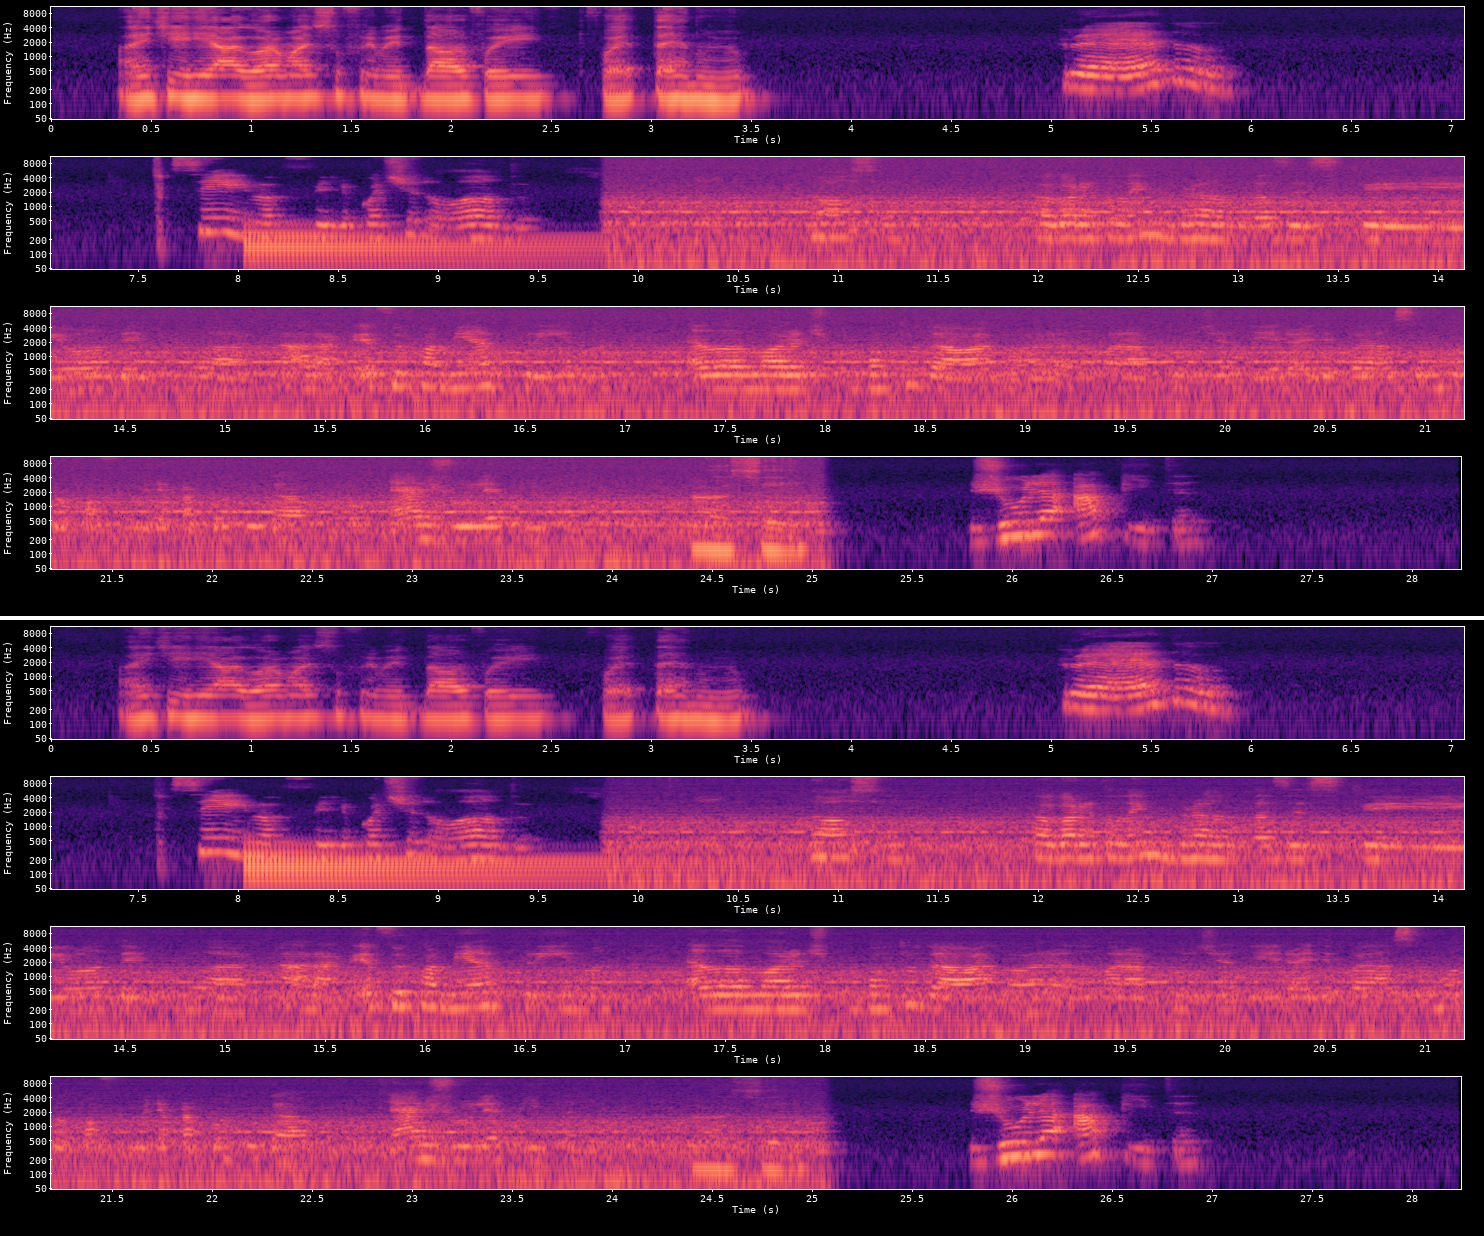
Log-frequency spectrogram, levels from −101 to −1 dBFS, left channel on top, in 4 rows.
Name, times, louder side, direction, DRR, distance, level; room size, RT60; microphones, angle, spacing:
voice 1, 0.3-3.5 24.4-25.0, left 6 dB, 50° left, 0.3 m, -30 dB
voice 2, 5.1-5.9 7.7-9.5 10.3-10.4 10.9-11.4 12.0-17.0 17.3-22.5 22.9-23.9 25.8-26.9, equal, ahead, 0.9 m, -30 dB
Bass guitar, 8.0-12.0, right 3 dB, 35° right, 0.4 m, -36 dB
sound 1, 9.8-25.1, left 3 dB, 80° left, 0.9 m, -33 dB
5.6 x 2.2 x 2.6 m
head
